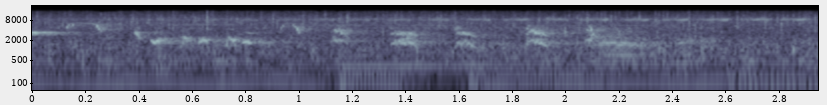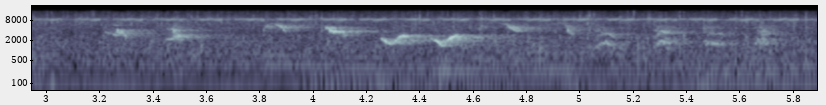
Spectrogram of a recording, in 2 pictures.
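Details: Male and female Bali mynas calling in a simple aviary: soft scattered chirps building to a cluster of loud, clear whistled notes near the end, with a persistent high tone in the background.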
